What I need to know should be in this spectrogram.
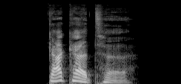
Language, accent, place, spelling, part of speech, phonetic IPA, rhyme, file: German, Germany, Berlin, gackerte, verb, [ˈɡakɐtə], -akɐtə, De-gackerte.ogg
- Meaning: inflection of gackern: 1. first/third-person singular preterite 2. first/third-person singular subjunctive II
